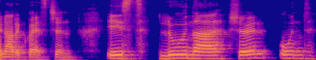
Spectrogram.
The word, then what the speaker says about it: und: Yeah, make sure you pronounce it as und and not as and, like it would be in English. It's slightly different.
